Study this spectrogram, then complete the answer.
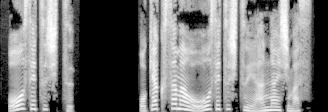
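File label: Japanese word, essential Japanese phrases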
